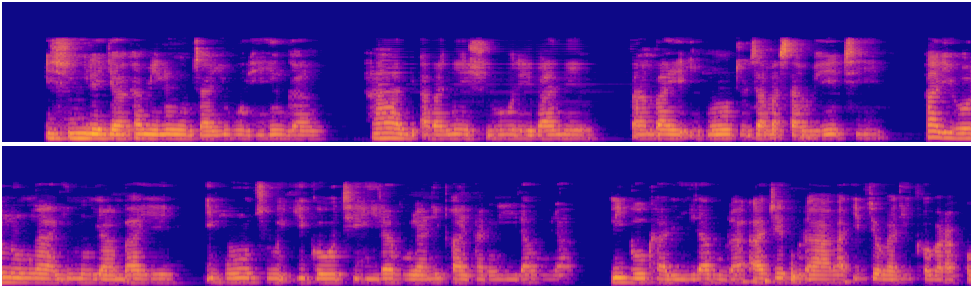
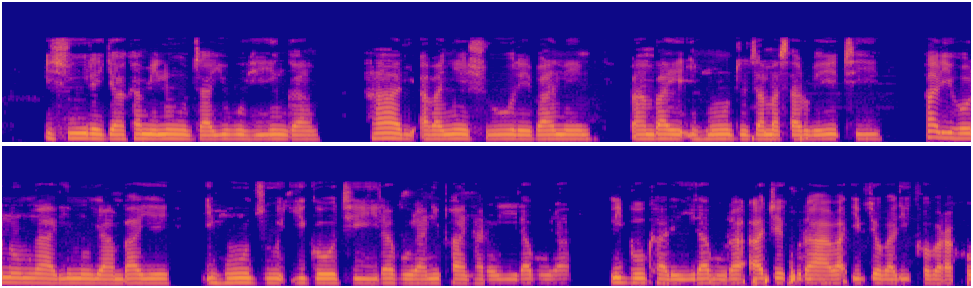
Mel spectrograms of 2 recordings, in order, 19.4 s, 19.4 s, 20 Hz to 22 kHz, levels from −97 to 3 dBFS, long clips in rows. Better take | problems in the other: second | noise reduction (neural mask model DeepFilterNet 3)

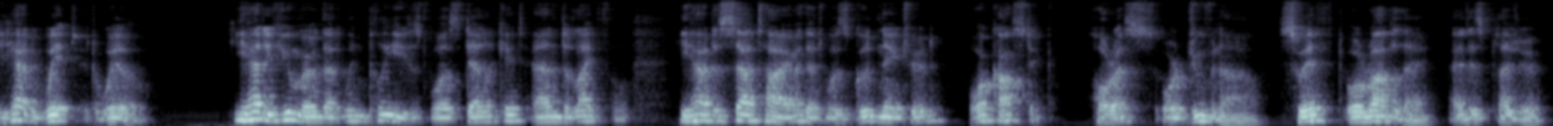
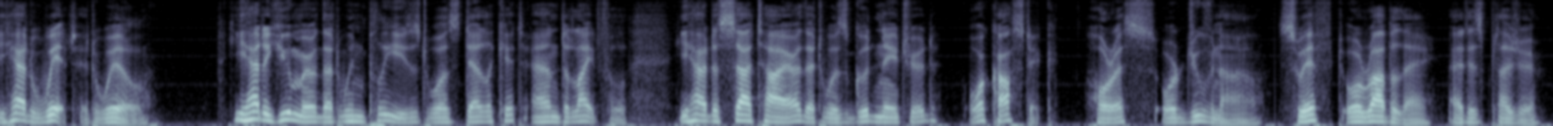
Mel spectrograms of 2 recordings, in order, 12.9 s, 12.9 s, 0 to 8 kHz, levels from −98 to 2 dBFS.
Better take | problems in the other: second | noise reduction (neural mask model DeepFilterNet 3)

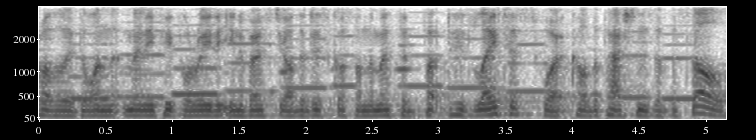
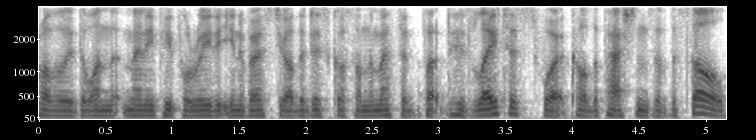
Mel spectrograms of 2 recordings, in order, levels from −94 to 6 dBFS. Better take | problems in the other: second | background sound (Wind instrument, woodwind instrument); 11 dB below the speech // room echo; dies away in 1.3 s

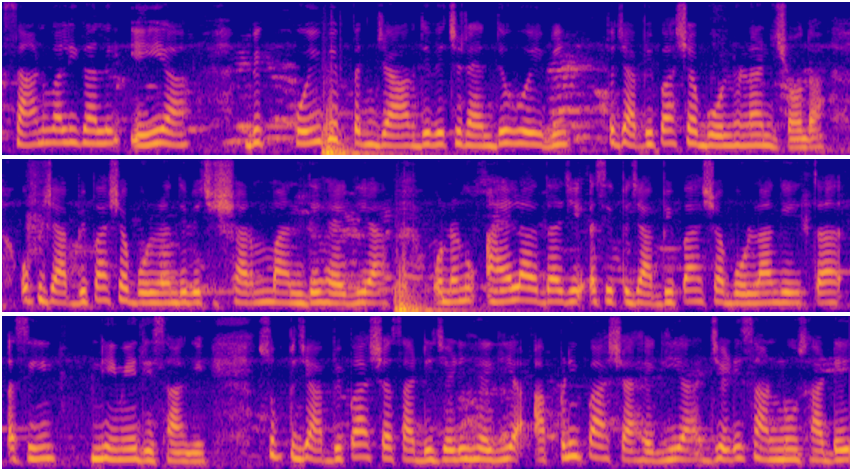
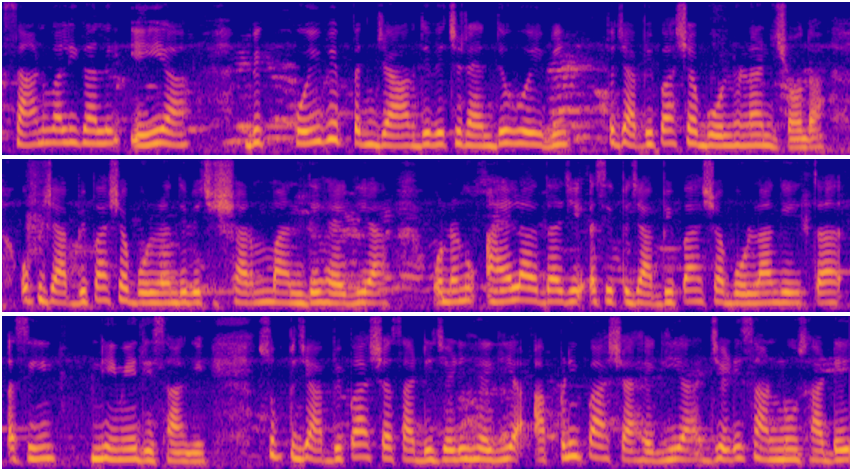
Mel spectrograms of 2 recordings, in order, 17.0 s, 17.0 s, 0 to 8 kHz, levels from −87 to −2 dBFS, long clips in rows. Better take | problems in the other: second | background sound (Knock / Wood); 7 dB below the speech

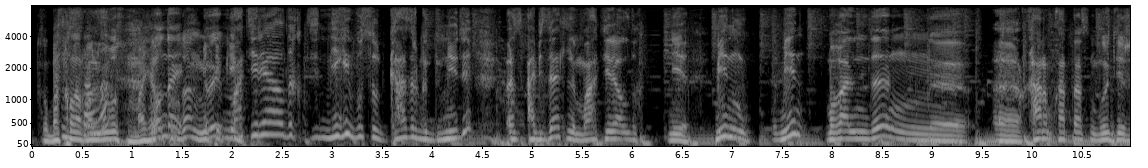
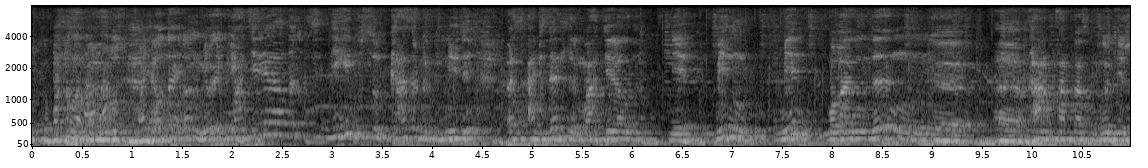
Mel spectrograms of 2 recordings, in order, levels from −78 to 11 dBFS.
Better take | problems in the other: first | background sound (Applause / Crowd); 20 dB below the speech // room echo; dies away in 0.7 s

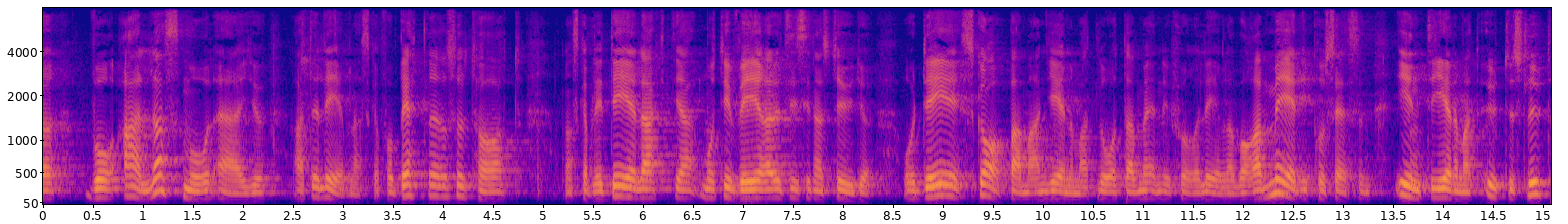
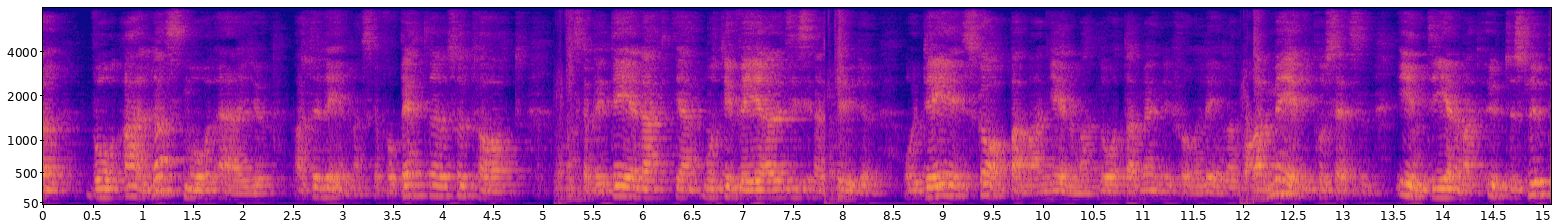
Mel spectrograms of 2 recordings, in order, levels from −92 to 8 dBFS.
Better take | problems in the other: first | noise reduction (neural separator model SepFormer DNS4)

